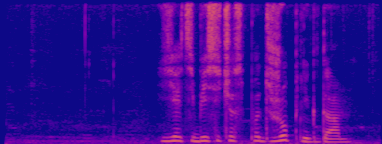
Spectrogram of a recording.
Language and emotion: Russian, angry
